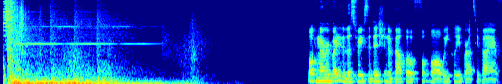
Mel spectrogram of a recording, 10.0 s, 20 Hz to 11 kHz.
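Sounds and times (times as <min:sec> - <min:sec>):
loud hit: 0:00.0 - 0:04.9
whoosh: 0:00.1 - 0:05.0.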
